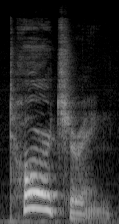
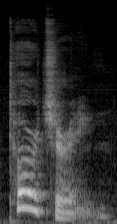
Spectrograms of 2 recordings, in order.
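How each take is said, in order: The two takes are said the same way.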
